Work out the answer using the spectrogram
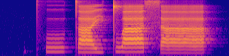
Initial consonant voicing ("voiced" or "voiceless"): voiceless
